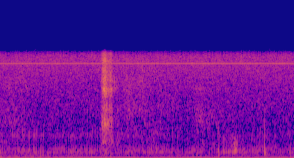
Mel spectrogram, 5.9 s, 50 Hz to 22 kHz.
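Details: Siamese cat purring, recorded 26 November; a deep, steady close rumble under constant hum, broken by one brief broadband rustle and a few faint clicks.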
